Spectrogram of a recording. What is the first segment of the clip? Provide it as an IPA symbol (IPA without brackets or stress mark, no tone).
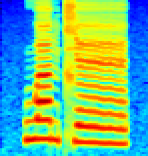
w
